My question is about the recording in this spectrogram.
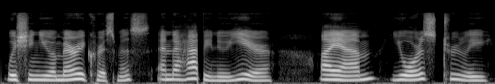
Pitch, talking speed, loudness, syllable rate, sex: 210 Hz, 170 wpm, -16 LUFS, 4.5 syllables/s, female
